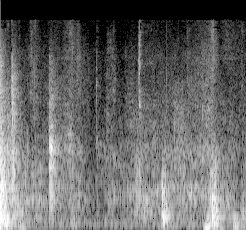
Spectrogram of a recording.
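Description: A sharp knock, then a few fainter knocks and bumps, as of things being handled and set down.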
